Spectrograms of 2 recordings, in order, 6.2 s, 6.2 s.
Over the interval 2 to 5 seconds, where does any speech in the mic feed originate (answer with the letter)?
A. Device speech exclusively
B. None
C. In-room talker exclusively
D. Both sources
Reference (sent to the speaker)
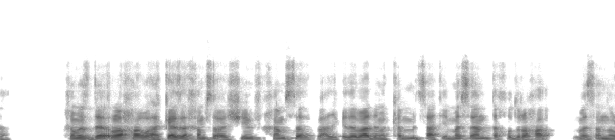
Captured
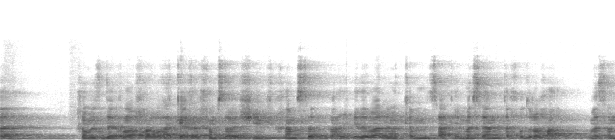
A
